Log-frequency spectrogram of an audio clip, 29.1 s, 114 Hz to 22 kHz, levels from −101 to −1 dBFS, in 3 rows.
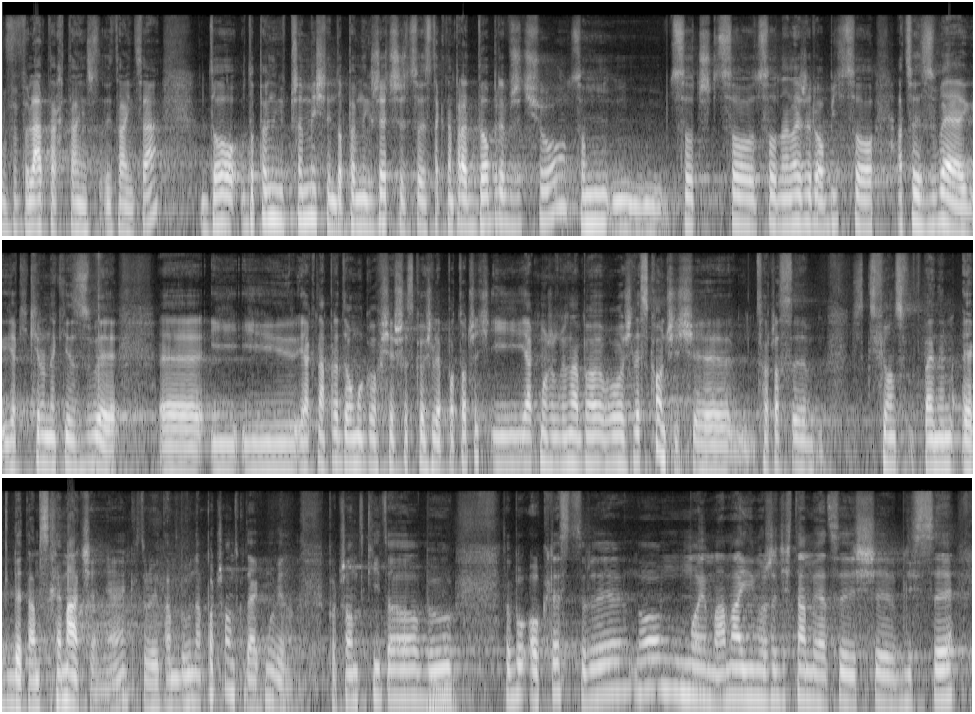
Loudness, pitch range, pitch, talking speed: -20 LUFS, 125-150 Hz, 135 Hz, 175 wpm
